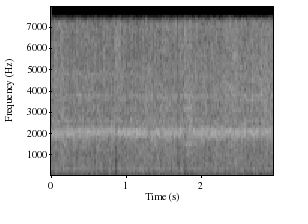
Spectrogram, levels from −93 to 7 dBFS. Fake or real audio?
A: real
